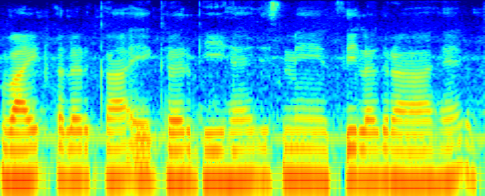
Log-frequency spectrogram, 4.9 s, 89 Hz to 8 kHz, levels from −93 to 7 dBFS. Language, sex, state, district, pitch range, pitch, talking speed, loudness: Hindi, male, Uttar Pradesh, Shamli, 125-135 Hz, 130 Hz, 150 wpm, -20 LUFS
